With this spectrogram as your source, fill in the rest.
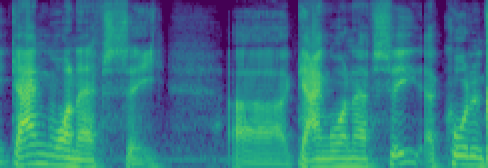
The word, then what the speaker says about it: Gangwon: looks gang one FC but this is how you're actually supposed to say it yes is supposed to say gang 1 FC now I might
